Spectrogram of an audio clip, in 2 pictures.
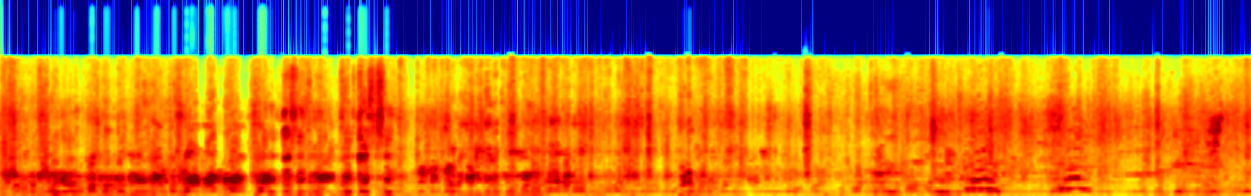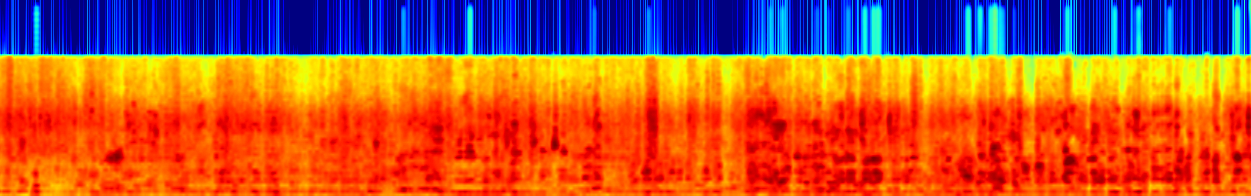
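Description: A crowd of young men and boys shouts and chatters excitedly close by.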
